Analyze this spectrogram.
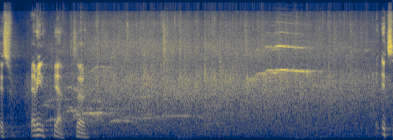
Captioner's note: Applause; 掌声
